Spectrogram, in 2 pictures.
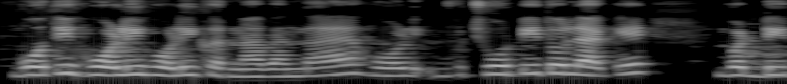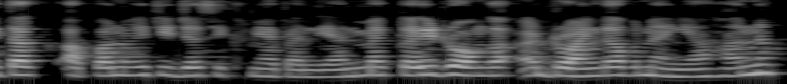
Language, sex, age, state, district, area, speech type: Punjabi, female, 18-30, Punjab, Ludhiana, urban, spontaneous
